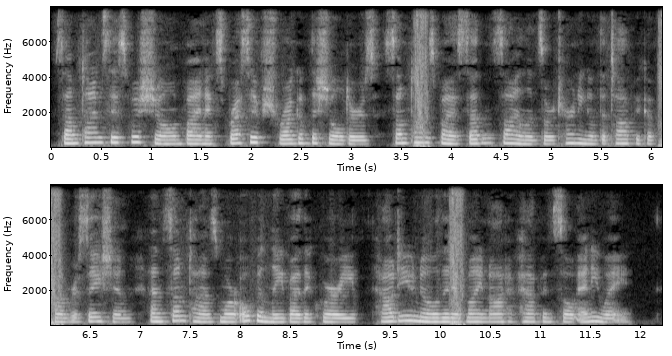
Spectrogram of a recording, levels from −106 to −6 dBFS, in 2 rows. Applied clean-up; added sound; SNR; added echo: none; Tearing; 15 dB; none.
